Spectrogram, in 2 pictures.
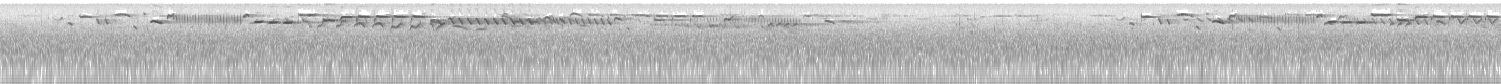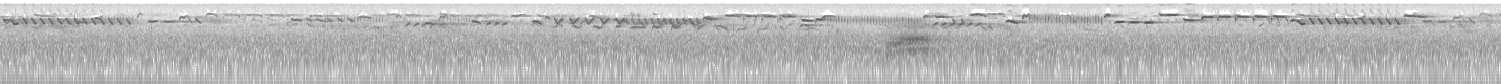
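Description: A small bird singing in bouts of rapid, high trills and chirps several seconds long, with short pauses between them, over a steady hiss.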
